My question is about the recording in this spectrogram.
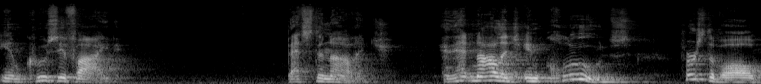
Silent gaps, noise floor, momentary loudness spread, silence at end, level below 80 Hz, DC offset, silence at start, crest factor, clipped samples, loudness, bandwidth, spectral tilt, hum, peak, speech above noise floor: none; -59 dBFS; 18 LU; 0 s; -58 dBFS; under 0.1%; 0 s; 18 dB; under 0.1%; -22 LUFS; 17 kHz; -6 dB/octave; none; -6 dBFS; 37 dB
